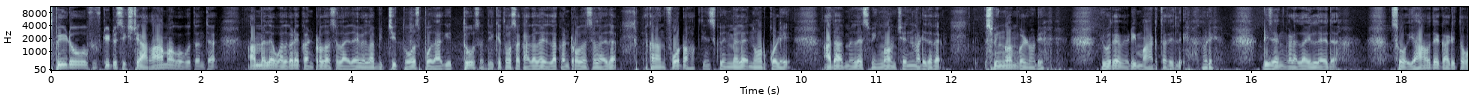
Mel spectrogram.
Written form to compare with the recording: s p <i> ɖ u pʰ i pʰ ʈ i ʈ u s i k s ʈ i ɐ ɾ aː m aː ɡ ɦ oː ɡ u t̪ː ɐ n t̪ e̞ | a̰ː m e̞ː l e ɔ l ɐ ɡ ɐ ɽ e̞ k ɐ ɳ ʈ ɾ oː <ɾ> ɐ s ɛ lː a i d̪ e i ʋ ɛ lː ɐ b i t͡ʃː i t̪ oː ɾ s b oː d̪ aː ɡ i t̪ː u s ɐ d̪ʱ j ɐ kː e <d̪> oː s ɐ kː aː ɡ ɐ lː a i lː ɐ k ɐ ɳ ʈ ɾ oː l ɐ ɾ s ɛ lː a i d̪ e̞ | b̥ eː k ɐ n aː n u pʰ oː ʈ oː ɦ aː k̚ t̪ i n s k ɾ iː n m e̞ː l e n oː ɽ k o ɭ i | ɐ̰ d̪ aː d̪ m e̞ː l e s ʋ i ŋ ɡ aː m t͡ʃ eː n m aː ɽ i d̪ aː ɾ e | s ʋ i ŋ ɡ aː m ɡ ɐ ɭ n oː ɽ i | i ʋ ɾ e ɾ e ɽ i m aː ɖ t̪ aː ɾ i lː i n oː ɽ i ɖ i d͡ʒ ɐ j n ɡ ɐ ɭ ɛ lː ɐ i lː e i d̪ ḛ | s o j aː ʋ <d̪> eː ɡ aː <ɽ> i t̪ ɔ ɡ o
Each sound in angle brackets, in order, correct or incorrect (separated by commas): incorrect, incorrect, incorrect, correct, correct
